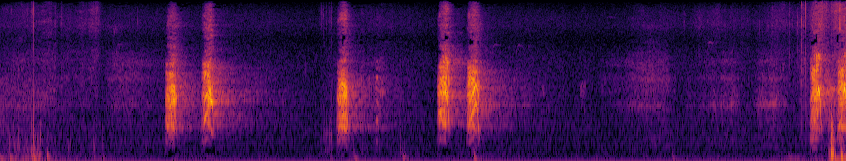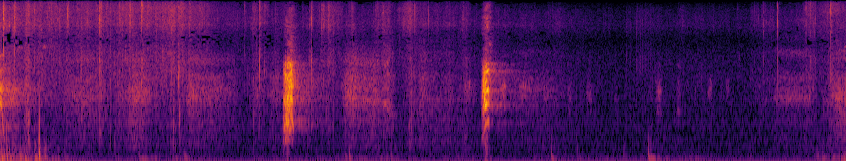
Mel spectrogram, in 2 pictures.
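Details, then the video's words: East Siberian Laika on wild boar, barking in spaced single and double bursts at some distance, with a loud rustling crash of movement through cover midway and quieter background noise. "East siberian laika on wild boar"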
